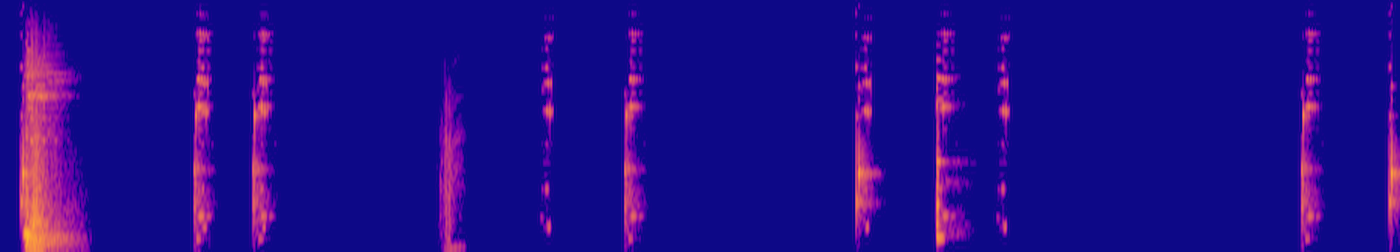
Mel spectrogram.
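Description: Soft menu chimes and clicks sound again and again.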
